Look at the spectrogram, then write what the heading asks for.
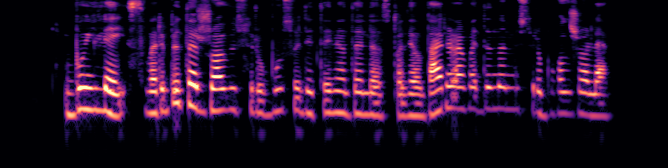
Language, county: Lithuanian, Vilnius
